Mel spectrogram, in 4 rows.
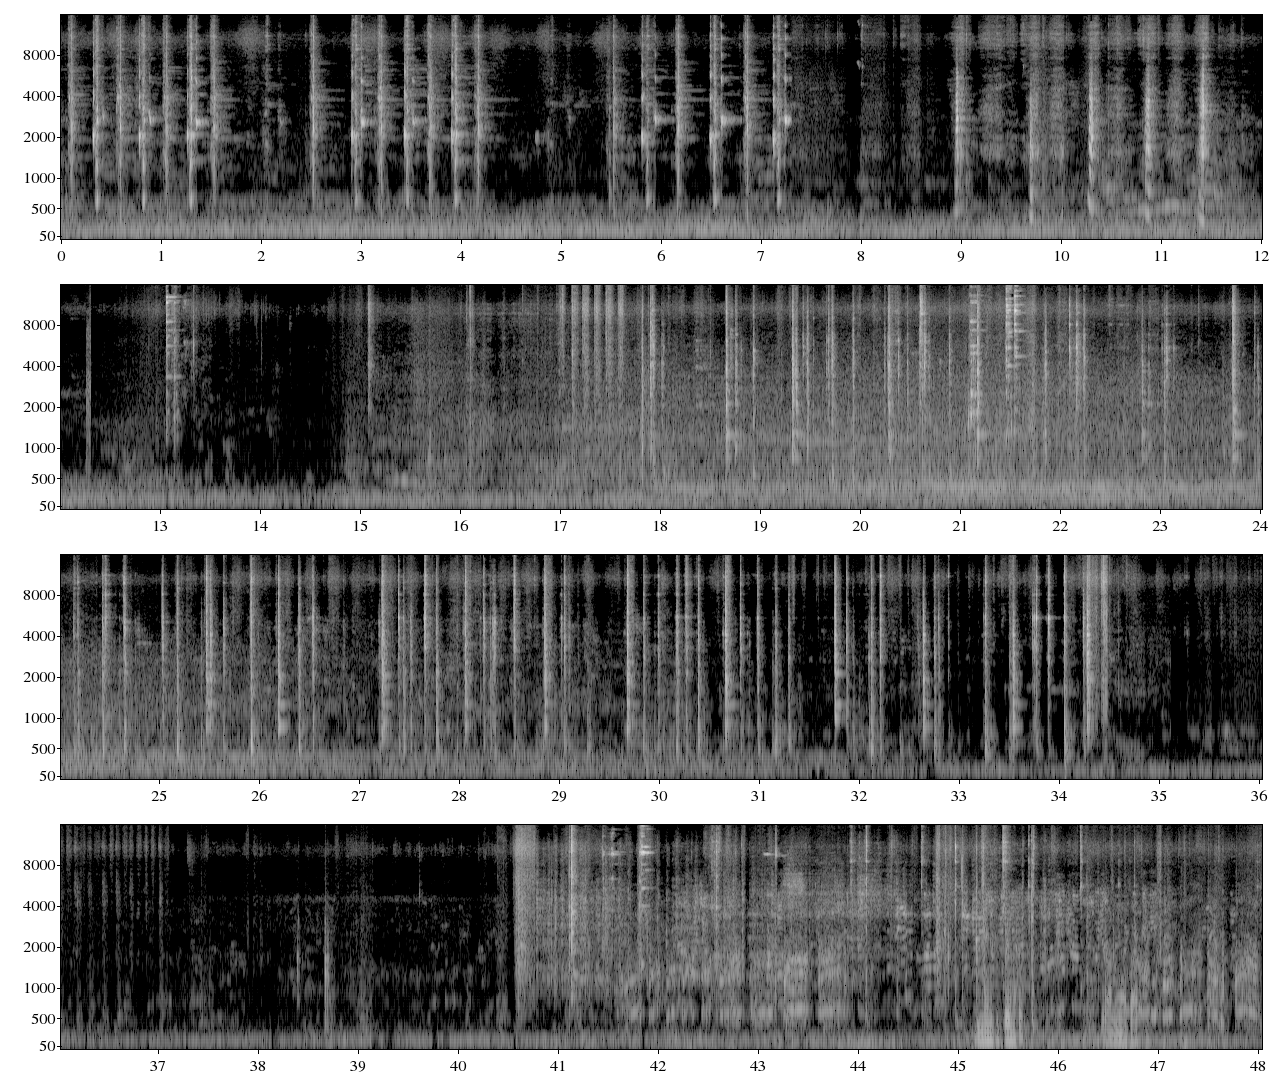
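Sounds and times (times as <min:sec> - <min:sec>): sharp metallic clicks and clinks: 0:13.0 - 0:13.5, 0:17.0 - 0:34.6, 0:40.6 - 0:43.3.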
